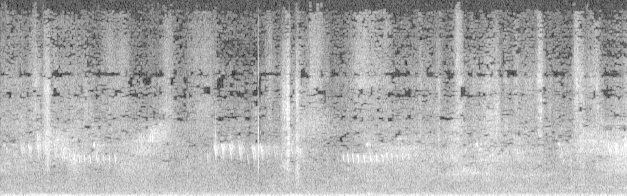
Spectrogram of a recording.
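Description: Steady outdoor background noise with a small bird singing a short, rapid trill three times.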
